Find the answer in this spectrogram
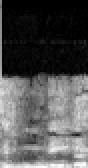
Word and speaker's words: Natick: Jay will say things like Natick. Natick? Yeah. It's Natick.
